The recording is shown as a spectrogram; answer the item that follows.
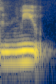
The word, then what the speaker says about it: mu: It's a mu. It's this notation. Remember with sample, with sample sample mean, we use X bar, right? So, population mean, we use this mu.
